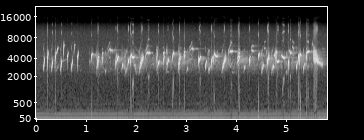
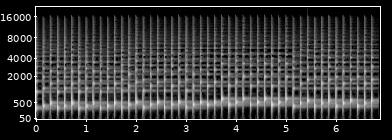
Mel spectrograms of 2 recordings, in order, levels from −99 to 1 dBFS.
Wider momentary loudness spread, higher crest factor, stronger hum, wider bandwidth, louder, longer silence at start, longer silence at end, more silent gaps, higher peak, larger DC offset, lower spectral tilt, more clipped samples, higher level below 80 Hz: first, 6 LU vs 2 LU; second, 12 dB vs 20 dB; neither; second, 13.5 kHz vs 17 kHz; first, -10 LUFS vs -21 LUFS; first, 0.15 s vs 0 s; about the same, 0.1 s vs 0.15 s; neither; about the same, -2 dBFS vs 0 dBFS; neither; second, 3 dB/octave vs -1 dB/octave; neither; first, -48 dBFS vs -70 dBFS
